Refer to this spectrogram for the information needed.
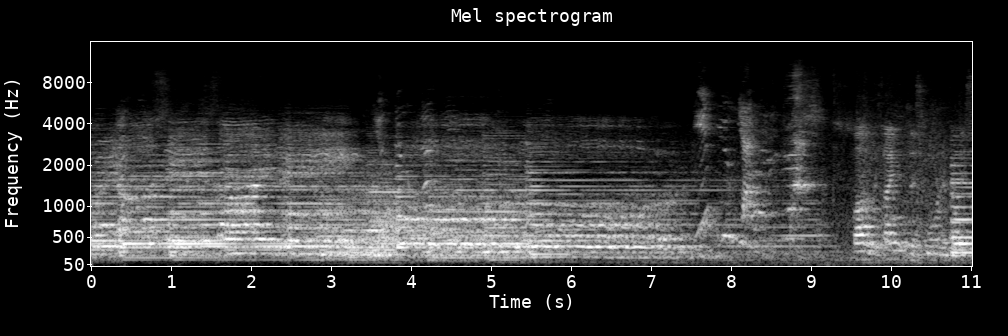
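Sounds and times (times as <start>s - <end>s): mixed choir singing: 0.0s - 7.8s.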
